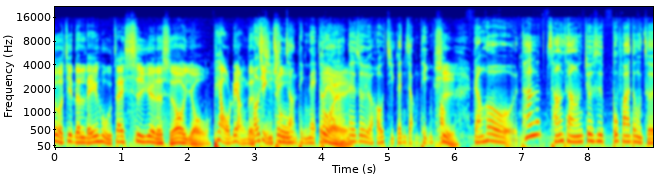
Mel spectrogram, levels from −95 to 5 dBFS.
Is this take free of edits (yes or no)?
no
